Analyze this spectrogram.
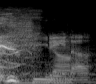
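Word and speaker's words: Shih-na: Sheena. Sheena? Alright, I'm just gonna... Okay. But Sheena currently is tied to the smuggling ring.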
